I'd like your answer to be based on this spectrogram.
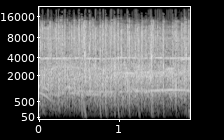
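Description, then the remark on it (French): Dense applause from a crowd fills the whole moment, many hands clapping steadily and loudly for a guest present that evening, with faint voices mixed in underneath. “que j'applaudis, qui est avec nous ce soir,”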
